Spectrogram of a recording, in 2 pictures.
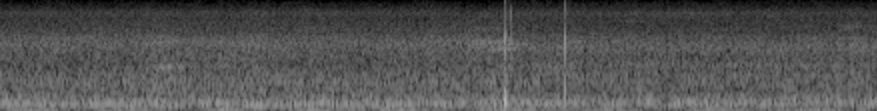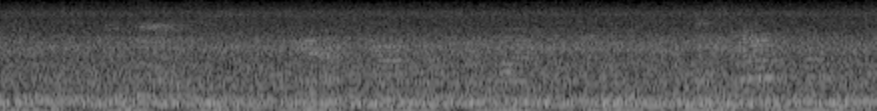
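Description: Steady room background noise: a hiss with a low hum that pulses about one and a half times a second, and one sharp click about two and a half seconds in.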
